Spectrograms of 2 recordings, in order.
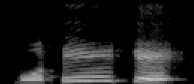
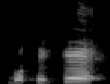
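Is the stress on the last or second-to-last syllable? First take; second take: second-to-last; last. First: The stress is on the second-to-last syllable. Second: The stress is on the last syllable. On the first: The speaker calls it wrong. "oh, malumi" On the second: The speaker calls it right. "binigkas mo ng tuloy-tuloy"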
